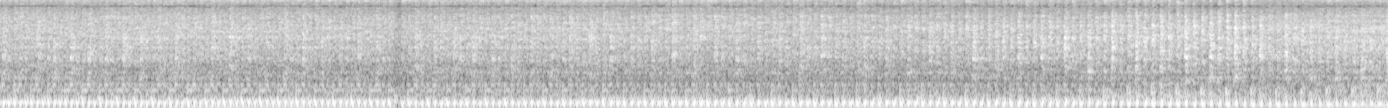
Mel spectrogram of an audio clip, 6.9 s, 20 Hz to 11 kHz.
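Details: Corvair (paperwork says 69) flat-six, unrun for years, left outside in rain, started off a jump box: low, throbby idle with an uneven beat that never settles; rough running after long storage, cause not yet pinned down.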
